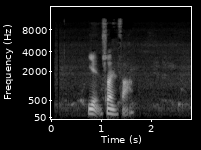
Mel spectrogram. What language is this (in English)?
Chinese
